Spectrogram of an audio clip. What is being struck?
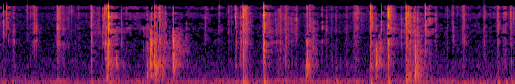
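Bar of soap.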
